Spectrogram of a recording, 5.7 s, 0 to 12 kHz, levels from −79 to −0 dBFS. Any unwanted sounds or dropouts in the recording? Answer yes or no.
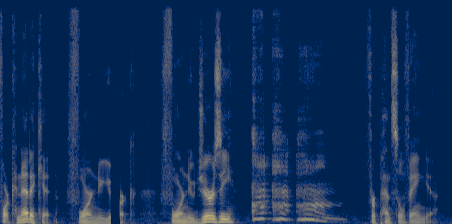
yes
